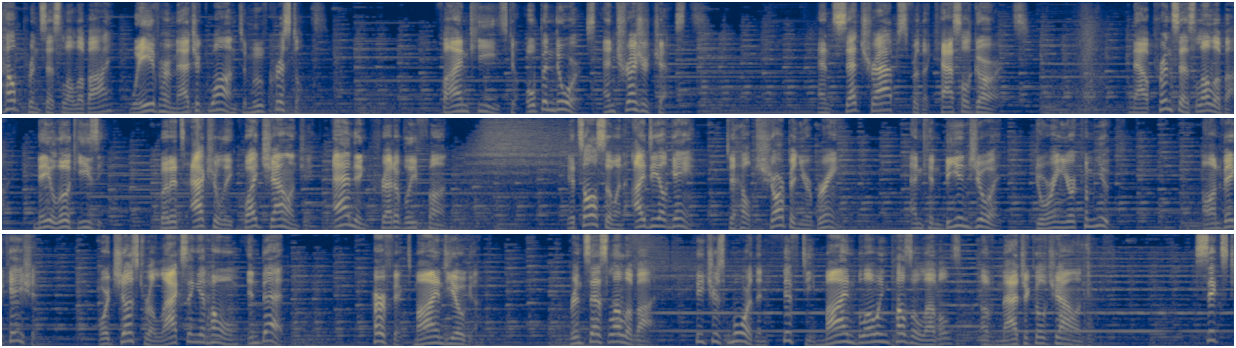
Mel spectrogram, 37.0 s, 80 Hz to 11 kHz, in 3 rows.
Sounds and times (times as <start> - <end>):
Speech: 0.0 - 3.1, 4.4 - 6.8, 8.2 - 10.2, 11.3 - 16.8, 18.0 - 20.8, 21.4 - 23.4, 24.3 - 25.0, 25.6 - 27.5, 28.4 - 29.4, 30.3 - 35.6, 36.6 - 36.9
Music: 0.0 - 36.9.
